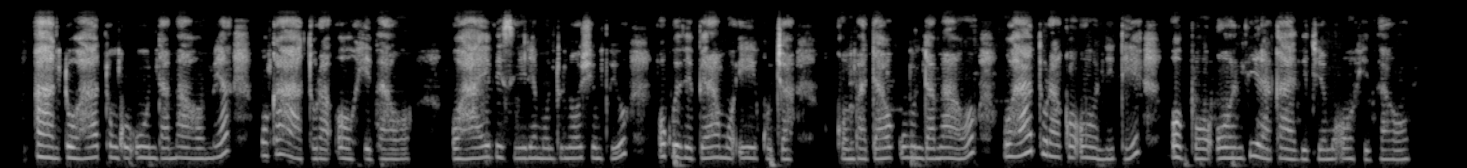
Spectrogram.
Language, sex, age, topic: Oshiwambo, male, 25-35, agriculture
